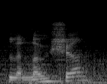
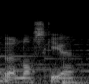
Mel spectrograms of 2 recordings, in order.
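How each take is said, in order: First: The middle consonant is a soft sh sound. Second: The middle consonant is a hard k sound. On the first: "I've heard that as well" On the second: "I'm gonna go with a hard C"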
